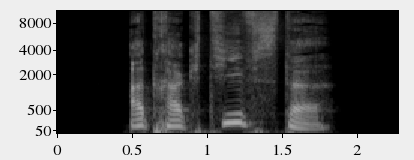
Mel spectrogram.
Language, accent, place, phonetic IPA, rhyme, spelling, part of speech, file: German, Germany, Berlin, [atʁakˈtiːfstə], -iːfstə, attraktivste, adjective, De-attraktivste.ogg
- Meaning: inflection of attraktiv: 1. strong/mixed nominative/accusative feminine singular superlative degree 2. strong nominative/accusative plural superlative degree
